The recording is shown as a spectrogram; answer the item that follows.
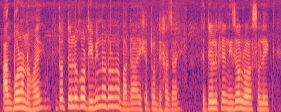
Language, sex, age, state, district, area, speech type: Assamese, male, 18-30, Assam, Barpeta, rural, spontaneous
